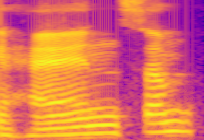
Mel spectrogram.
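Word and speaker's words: handsome: इस तरह हैंडसम, बहुत मशहूर लफ्ज़ है, तो यहाँ भी डी है लेकिन डी को नहीं पढ़ेंगे, हैंडसम, खूबसूरत।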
